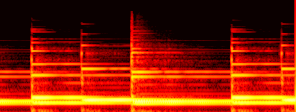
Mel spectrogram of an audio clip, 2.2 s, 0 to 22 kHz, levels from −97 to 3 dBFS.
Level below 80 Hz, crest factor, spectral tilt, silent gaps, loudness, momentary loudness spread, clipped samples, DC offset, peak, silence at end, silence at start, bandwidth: -52 dBFS; 12 dB; -6 dB/octave; none; -15 LUFS; 4 LU; under 0.1%; under 0.1%; -4 dBFS; 0 s; 0 s; 5.2 kHz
